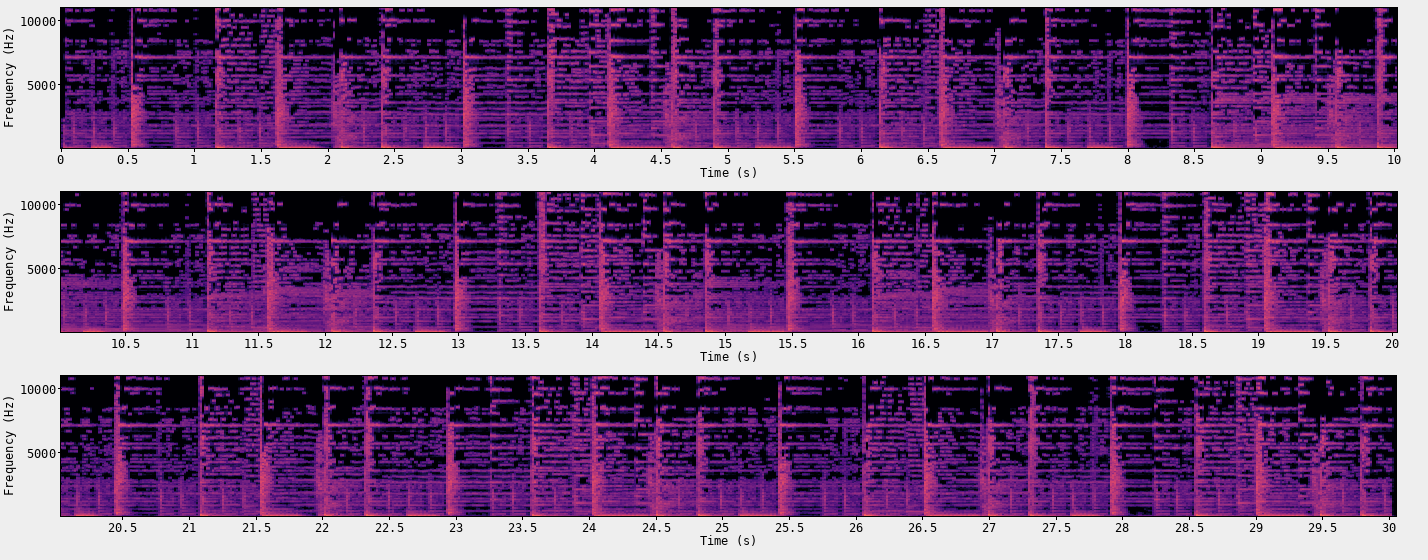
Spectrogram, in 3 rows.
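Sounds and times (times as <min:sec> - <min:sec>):
instrumental music: 0:00.0 - 0:30.0.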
